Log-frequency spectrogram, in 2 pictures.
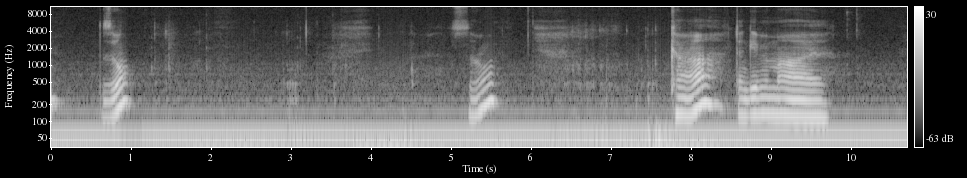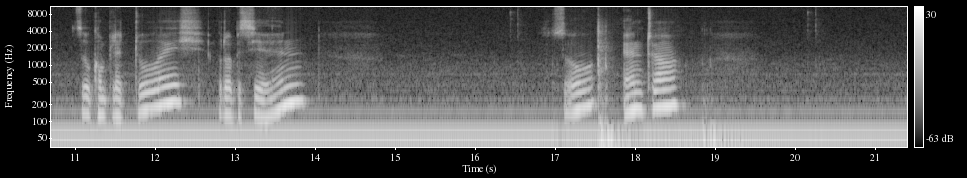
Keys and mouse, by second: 1.2 middle click, 3.1 shift+click, 4.4 KP_1, 7.5 k.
